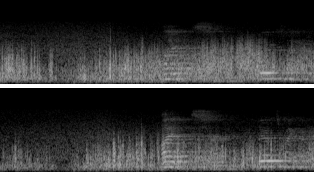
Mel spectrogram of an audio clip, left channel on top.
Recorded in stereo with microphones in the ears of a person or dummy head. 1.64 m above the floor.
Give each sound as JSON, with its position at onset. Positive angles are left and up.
{"t": 1.6, "sound": "a woman speaking", "side_deg": -75, "distance_m": 2.0}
